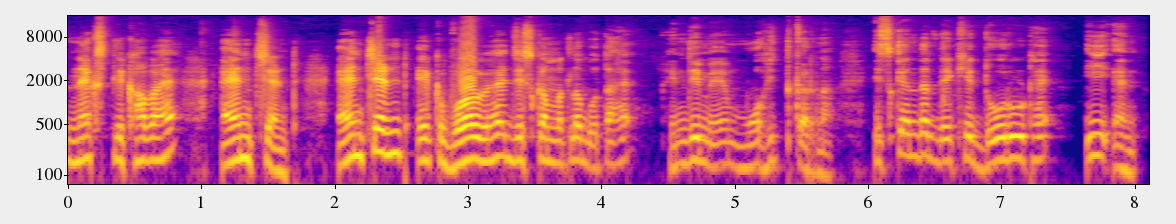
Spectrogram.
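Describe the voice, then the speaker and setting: A man with an Indian English accent teaching English vocabulary in an online lesson. He explains word roots step by step in Hindi mixed with English and fills pauses with "theek hai". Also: a little high, warm tone.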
